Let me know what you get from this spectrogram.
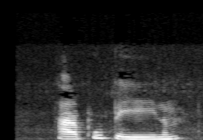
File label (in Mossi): "tar pʋ-peelem", moore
